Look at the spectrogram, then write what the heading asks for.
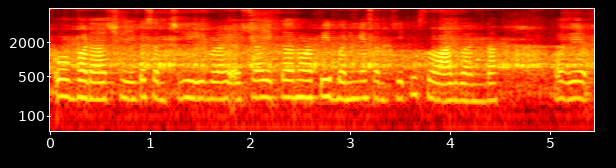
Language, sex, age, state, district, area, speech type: Dogri, female, 30-45, Jammu and Kashmir, Reasi, rural, spontaneous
